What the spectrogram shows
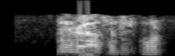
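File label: Emergency Medical Services Dispatch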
